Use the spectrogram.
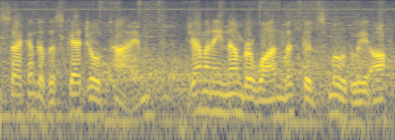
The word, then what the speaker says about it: Gemini: I think technically both are correct, but in old NASA footage and reports from the 1960s, it's pronounced Geminy. And that's where I've landed on it. Within 1 second of the scheduled time, Geminy number one lifted smoothly off the pad.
